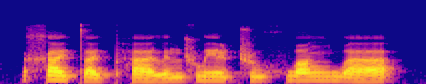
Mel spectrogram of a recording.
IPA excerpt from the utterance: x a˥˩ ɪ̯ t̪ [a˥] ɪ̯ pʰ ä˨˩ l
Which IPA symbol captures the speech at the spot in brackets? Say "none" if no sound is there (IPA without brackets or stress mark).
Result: a˩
